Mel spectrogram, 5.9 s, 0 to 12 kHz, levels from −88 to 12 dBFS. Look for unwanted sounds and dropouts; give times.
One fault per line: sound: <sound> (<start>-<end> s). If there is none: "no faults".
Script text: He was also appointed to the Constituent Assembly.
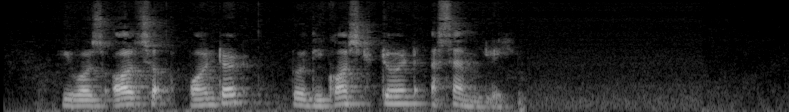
no faults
